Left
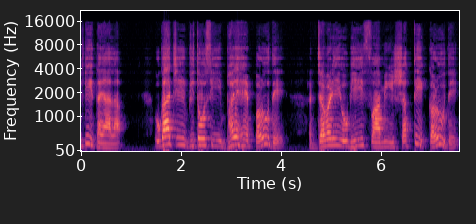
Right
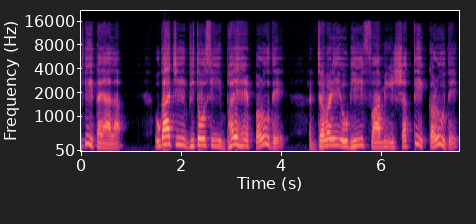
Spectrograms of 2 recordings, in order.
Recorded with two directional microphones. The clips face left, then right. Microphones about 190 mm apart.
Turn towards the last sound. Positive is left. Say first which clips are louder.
# right 8 dB
turn(degrees=-35)  # may be behind; listen again after turning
